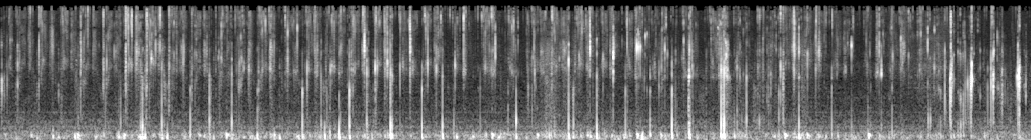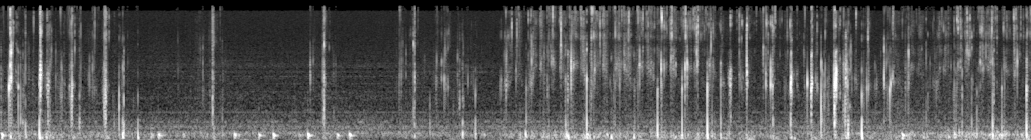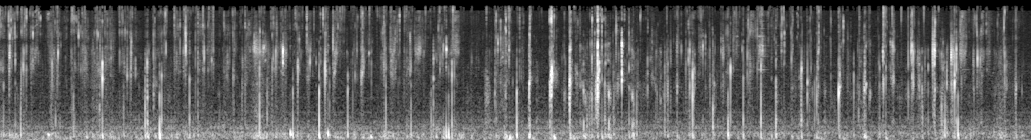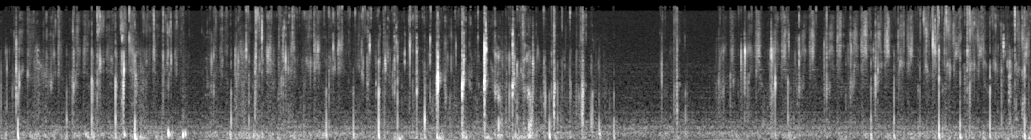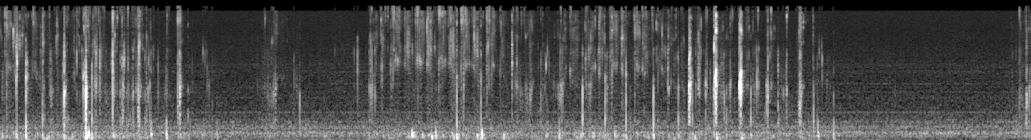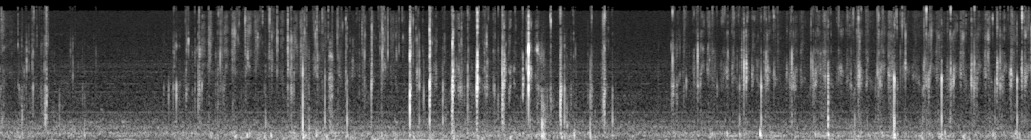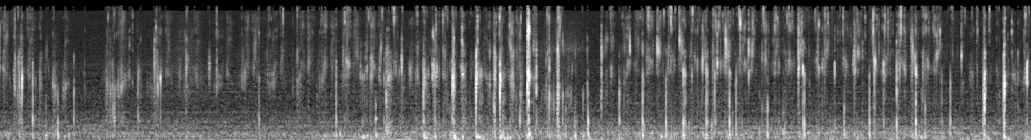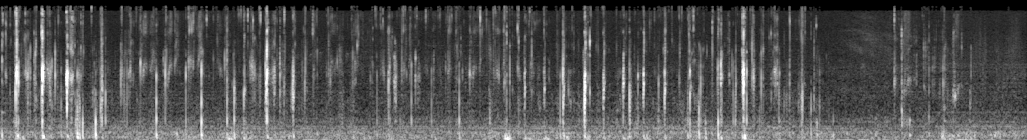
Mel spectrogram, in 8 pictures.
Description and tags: domesticcat eats wet food
Eating cat recorded with a shot gun microphone, extreme close-up. Cat eats wet food from a small plate. A pretty clean recording with constant low level background hum.
domestic, close-up, eating, wet, cat, animal, food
